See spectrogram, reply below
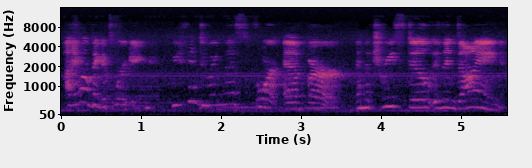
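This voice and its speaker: A high, bouncing female voice from an actress plays a cocky, complaining magician pony. The cartoonish audio drama delivery sounds echoey and distant, with clear noise. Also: measured pace. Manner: complaining, flippant, excitable. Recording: echoey, distant, noisy playback.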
